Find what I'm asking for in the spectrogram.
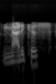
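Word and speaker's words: Madicus: Maticus, J space T space Maticus in quotation marks, very searchable.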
